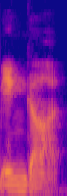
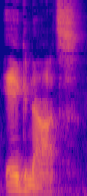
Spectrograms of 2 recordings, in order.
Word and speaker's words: ingot: you sell this platinum ingot i-n-g-o-t and i always pronounced it incorrectly i think you said it right i used to call them eggnots i don't know i've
